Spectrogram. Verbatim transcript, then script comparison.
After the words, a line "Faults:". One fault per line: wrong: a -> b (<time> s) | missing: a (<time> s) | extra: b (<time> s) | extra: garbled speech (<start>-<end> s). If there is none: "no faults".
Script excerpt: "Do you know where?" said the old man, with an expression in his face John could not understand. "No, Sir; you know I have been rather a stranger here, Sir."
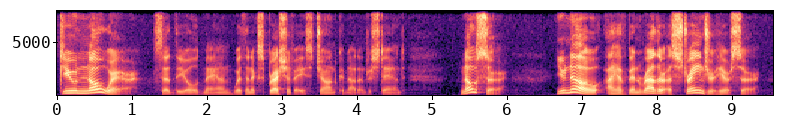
"Do you know where?" said the old man, with an expression face John could not understand. "No, Sir; you know I have been rather a stranger here, Sir."
Faults:
missing: in his (3.1 s)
